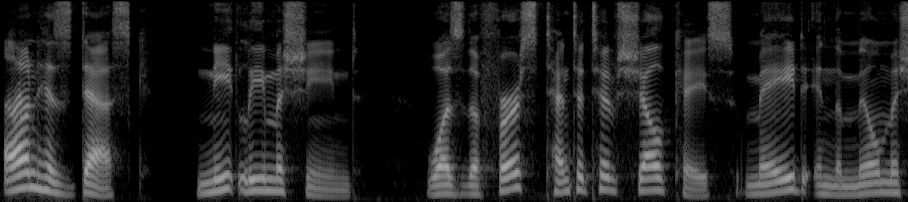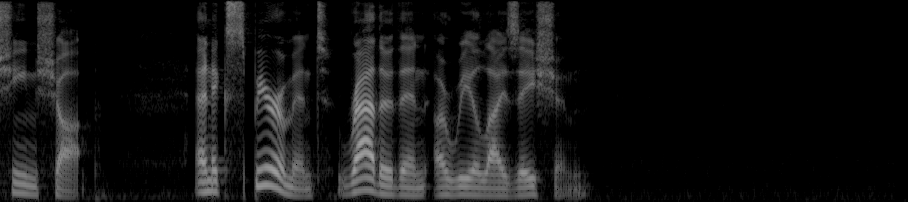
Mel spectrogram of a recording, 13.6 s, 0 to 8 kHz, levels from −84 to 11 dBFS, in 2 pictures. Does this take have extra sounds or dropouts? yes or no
no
